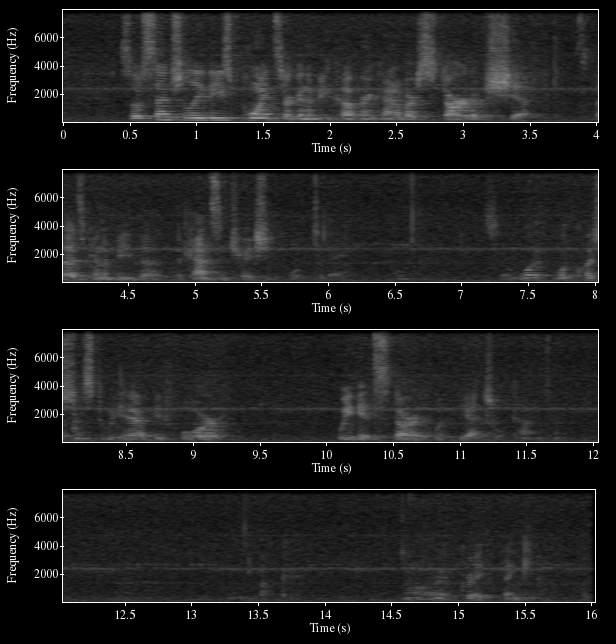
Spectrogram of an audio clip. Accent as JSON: {"language": "English", "town": "Detroit", "region": "Michigan", "country": "United States", "said": "a little background about me, I come from the Detroit area."}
